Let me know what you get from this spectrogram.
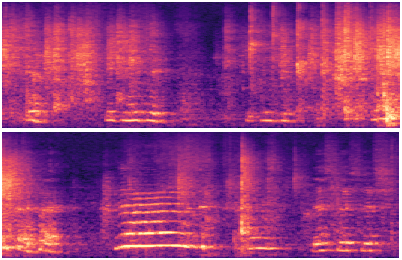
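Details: Kai Ken named Ichi, left home alone for about fifty minutes and crying the whole time. Broken, voice-like whines in short bursts, then a sustained, rich, wavering howl near the middle, followed by more short whimpers in a small room.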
